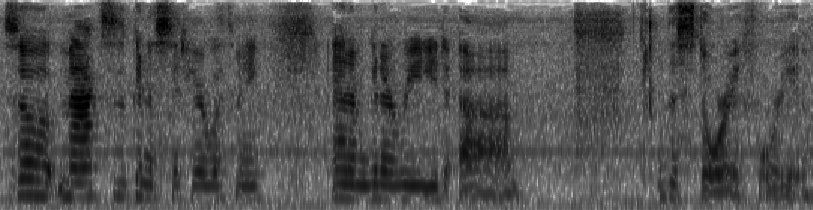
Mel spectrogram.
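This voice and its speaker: Young woman, very creaky voice, casual playful delivery, homemade computer recording, clear background noise. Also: medium pitch, lively intonation, moderate pace. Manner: informal, rambling, playful. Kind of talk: casual chat and storybook read-aloud. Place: indoors, recording on a personal computer. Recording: noisy home computer recording.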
